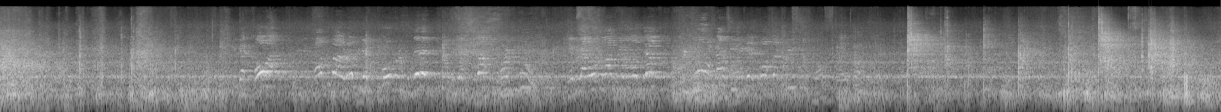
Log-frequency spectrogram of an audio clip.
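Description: Skates scrape sharply across the ice.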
